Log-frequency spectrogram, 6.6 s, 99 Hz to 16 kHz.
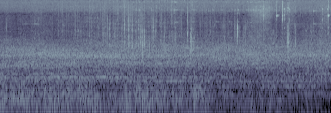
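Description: Quest Kodiak 100's single Pratt & Whitney PT6A turboprop running at low power while the aircraft taxis, a steady hum that fades slightly toward the end.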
